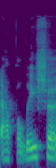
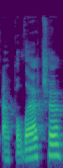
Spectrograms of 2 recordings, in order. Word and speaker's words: Appalachia: learned very quickly that it's not appalachia it's appalachia so that's why i pronounce it that way and then once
